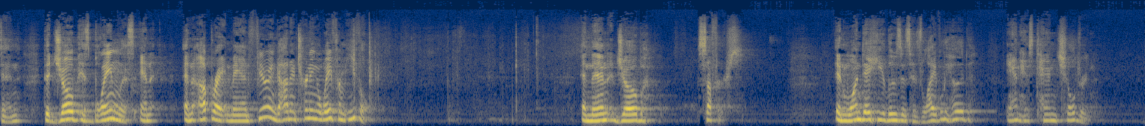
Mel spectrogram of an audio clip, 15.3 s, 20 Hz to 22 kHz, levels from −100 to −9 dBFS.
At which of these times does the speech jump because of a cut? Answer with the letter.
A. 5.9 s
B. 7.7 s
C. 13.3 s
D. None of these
C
